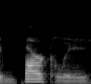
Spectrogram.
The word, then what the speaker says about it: Berkeley: We say Berkeley, but they say Barkley in the UK.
